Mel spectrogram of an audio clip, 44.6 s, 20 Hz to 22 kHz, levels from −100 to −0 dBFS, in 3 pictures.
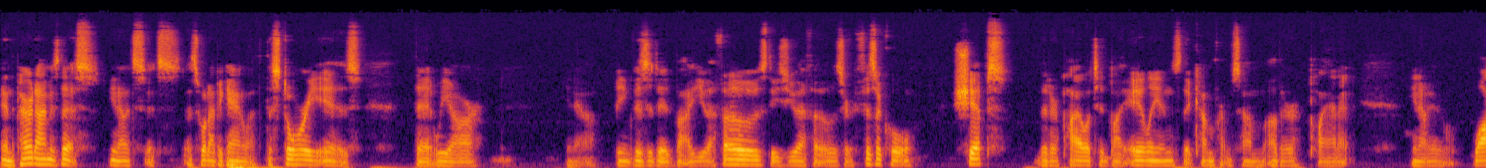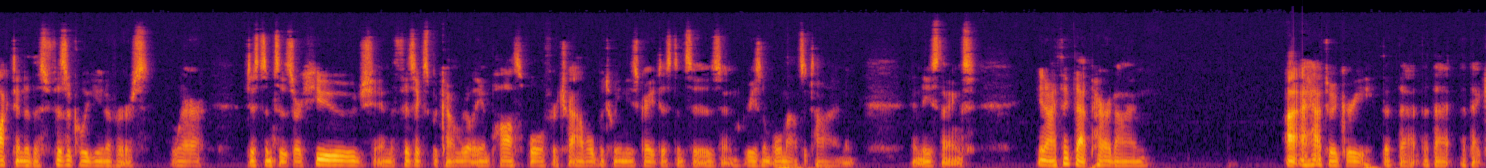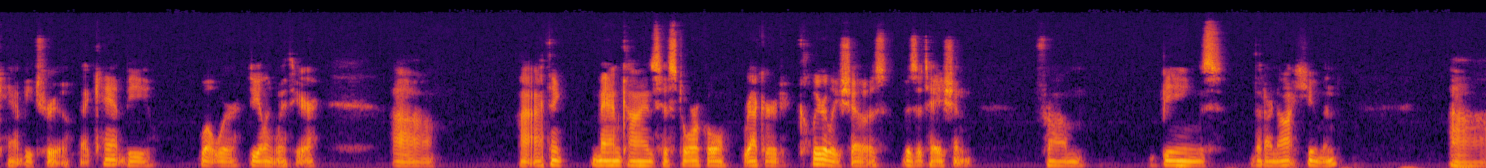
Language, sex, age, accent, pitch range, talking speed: English, male, 30-49, American, 95-110 Hz, 160 wpm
